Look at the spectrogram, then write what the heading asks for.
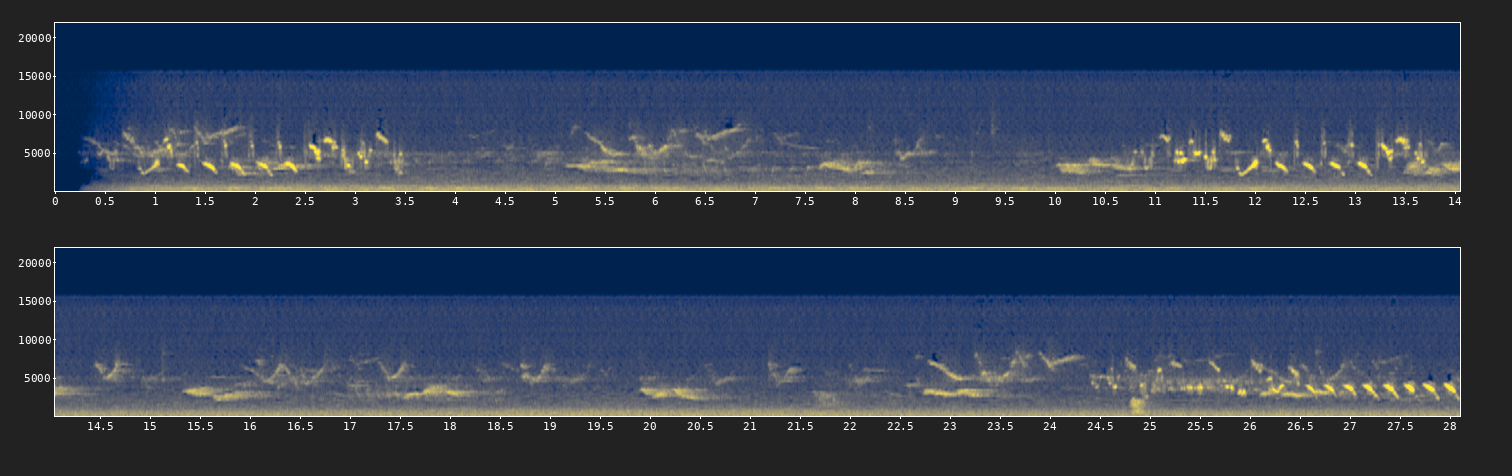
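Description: Songbirds singing: runs of rapid chirping trills, loudest about a second in, around the middle and near the end, with shorter scattered calls in between over a faint steady hiss.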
